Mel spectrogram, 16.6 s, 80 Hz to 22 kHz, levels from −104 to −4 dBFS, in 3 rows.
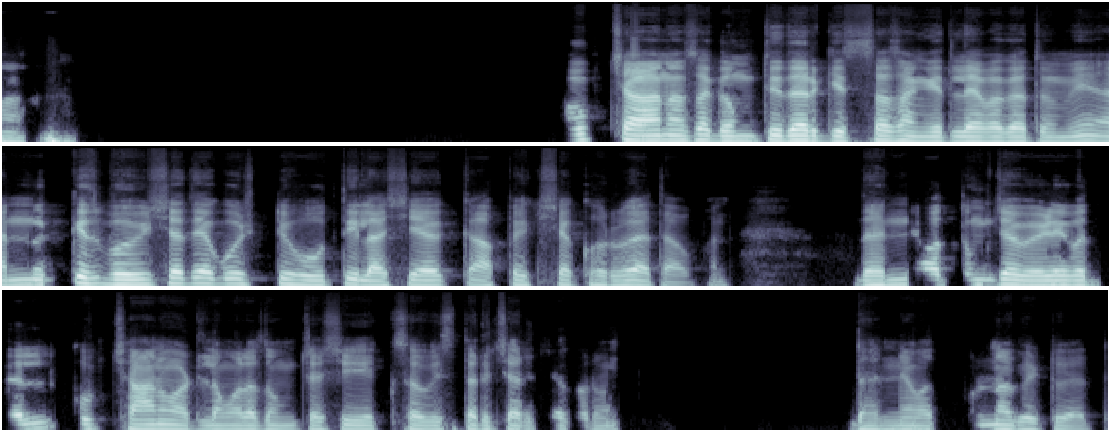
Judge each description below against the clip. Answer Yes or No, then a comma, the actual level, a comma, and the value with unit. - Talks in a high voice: No, low, 130 Hz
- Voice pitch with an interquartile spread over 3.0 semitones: Yes, average, 3.4 semitones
